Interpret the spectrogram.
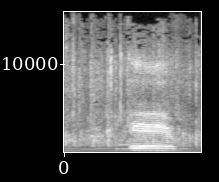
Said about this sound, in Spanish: Así que amo que estés aquí y quiero saludar a nuestro campus virtual. ¿Me ayudan a dar un aplauso, por favor, a nuestro campus virtual? A todos.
